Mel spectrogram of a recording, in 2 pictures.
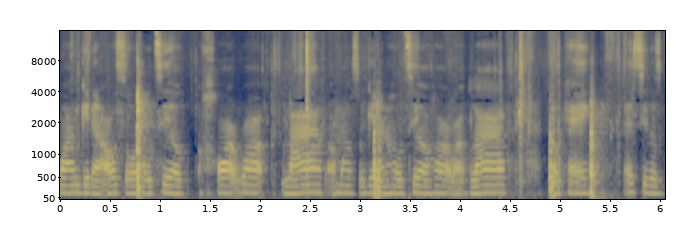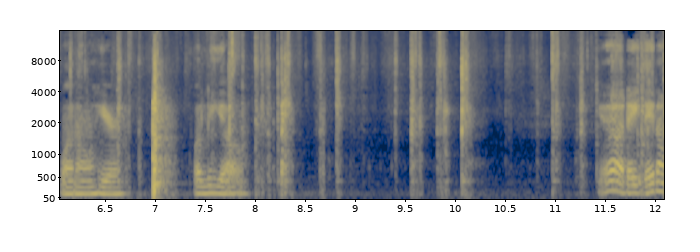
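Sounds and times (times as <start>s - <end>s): cards being shuffled: 5.5s - 12.0s.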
